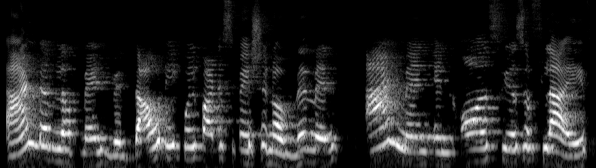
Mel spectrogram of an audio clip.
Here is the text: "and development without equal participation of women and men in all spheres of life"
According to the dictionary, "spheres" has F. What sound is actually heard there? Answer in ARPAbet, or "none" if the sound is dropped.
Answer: none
